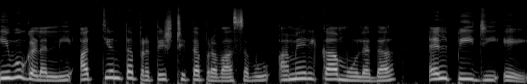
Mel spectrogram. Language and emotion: Kannada, neutral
